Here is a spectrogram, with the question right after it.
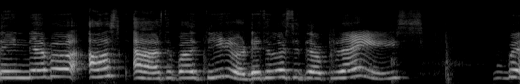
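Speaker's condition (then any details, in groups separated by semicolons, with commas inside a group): Cerebral palsy; voice affected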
